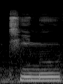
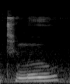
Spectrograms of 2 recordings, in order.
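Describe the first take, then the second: First: Temu met een lange ie, "tie-moe"; Temu said "tee-moo". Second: Temu met een doffe e en stijgend, "tuh-moe?"; Temu said "tuh-moo". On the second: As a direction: zeg Temu vragend als "tuh-moe". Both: Shown as a demonstration. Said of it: "like, Shein or Temu".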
